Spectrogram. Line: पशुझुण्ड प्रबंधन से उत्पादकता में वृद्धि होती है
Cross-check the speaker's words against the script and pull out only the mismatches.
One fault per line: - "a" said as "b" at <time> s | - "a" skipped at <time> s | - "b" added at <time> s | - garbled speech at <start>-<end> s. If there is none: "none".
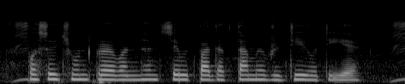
none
